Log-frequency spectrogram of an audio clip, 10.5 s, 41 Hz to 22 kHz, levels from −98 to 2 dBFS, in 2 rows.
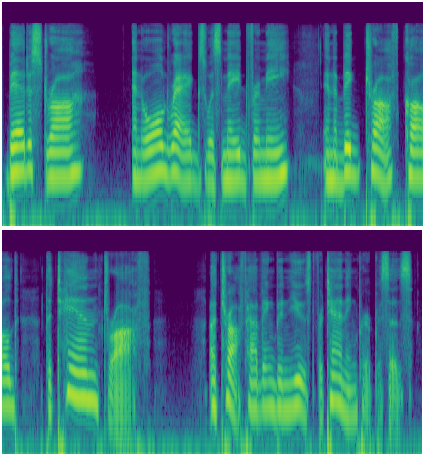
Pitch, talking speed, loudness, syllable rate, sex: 165 Hz, 155 wpm, -19 LUFS, 2.9 syllables/s, female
